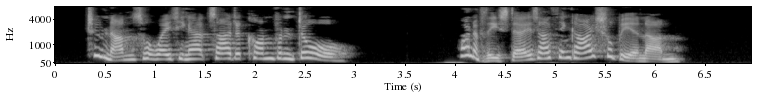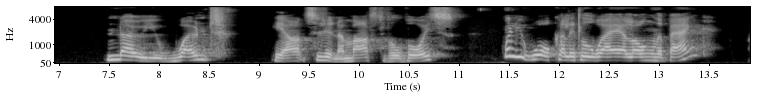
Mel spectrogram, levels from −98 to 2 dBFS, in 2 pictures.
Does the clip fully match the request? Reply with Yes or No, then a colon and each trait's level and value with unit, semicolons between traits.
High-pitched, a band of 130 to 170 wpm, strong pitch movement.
Yes: high, 200 Hz; average, 160 wpm; wide, 8.9 semitones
